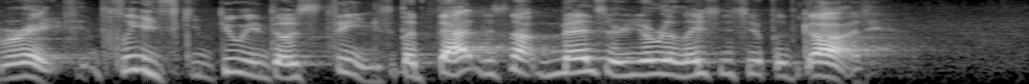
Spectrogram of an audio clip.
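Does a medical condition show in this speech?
Yes: cerebral palsy; congenital nearly imperceptible cerebral palsy.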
